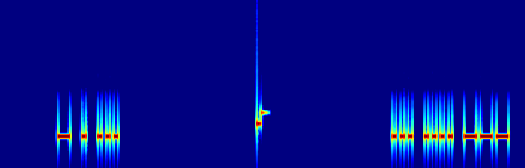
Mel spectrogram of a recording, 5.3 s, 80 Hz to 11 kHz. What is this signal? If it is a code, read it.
Morse code, heard as a keyed tone, about 30 wpm, 690 Hz. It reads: TES SHO
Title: Top Three Letter Combinations in Words 30wpm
